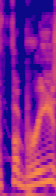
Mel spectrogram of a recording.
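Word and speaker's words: Faebreeze: It's Febreze, but it's spelled F-A-E breeze, yes. like Faerun.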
